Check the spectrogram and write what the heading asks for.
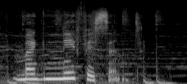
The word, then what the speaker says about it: magnificent: c'est parti premier adjectif magnificent attention ogm on prononce bien les deux lettres magnificent magnifique cet adjectif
